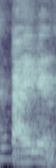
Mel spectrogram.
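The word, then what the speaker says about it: ptyalin: तो ध्यान में रखो, जैसे टाइलिन है, पी साइलेंट है, समझ गए।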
